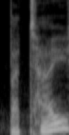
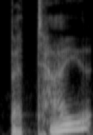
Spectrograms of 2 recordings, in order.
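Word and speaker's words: Bataille: exclusive rights to distribute Batai. I think it's I'm not sure how you pronounce that. It's B A T A I L L E uh Marc Dark in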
